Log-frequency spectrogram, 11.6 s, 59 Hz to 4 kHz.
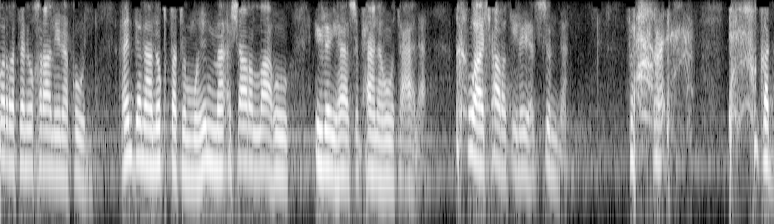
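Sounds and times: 
speech: 0.0 - 8.6, 9.4 - 10.2, 10.9 - 11.6
person coughing or clearing throat: 6.8 - 7.2, 9.4 - 11.5.

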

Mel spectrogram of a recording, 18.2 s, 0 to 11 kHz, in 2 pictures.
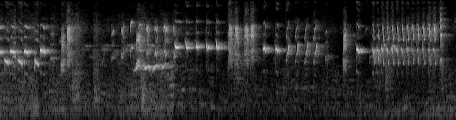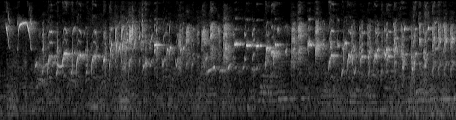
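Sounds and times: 
Sooty-headed bulbul singing a lively varied fierce-style song: 0.0 - 18.2.

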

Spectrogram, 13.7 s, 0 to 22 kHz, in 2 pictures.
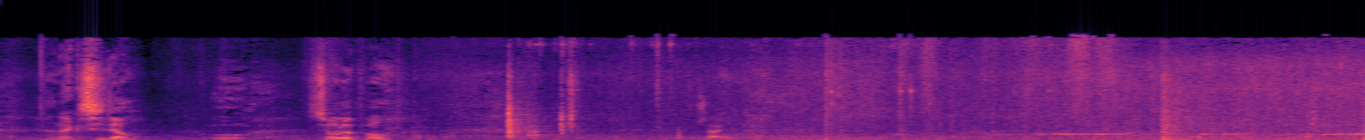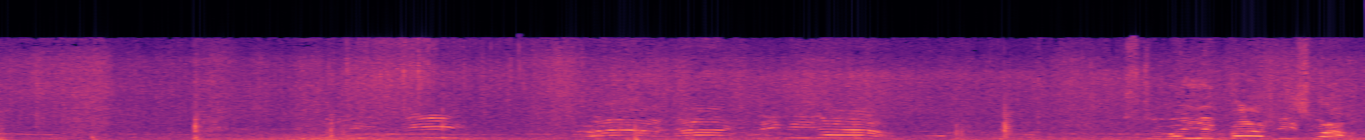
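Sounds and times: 
wind sweeping across a fishing ship's deck: 0.0 - 13.6
speech: 0.2 - 2.4, 3.5 - 4.2, 12.6 - 13.6
heavy sea sweeping across a fishing ship's deck: 1.6 - 13.6
rising-and-falling whining tones: 4.3 - 12.5
sharp knocks: 5.8 - 8.8.

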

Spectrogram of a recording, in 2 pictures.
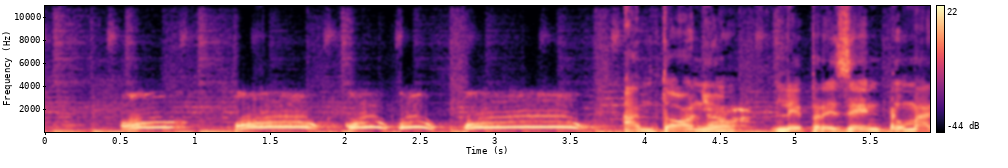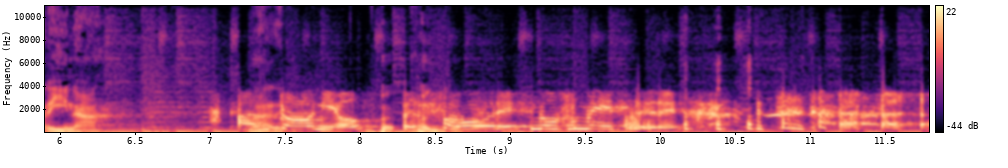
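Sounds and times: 
human voice imitating an owl's hoot: 0.5 - 3.7
speech: 1.3 - 1.5, 3.9 - 6.4, 7.2 - 11.7
laughter: 8.0 - 8.9, 9.8 - 11.7.

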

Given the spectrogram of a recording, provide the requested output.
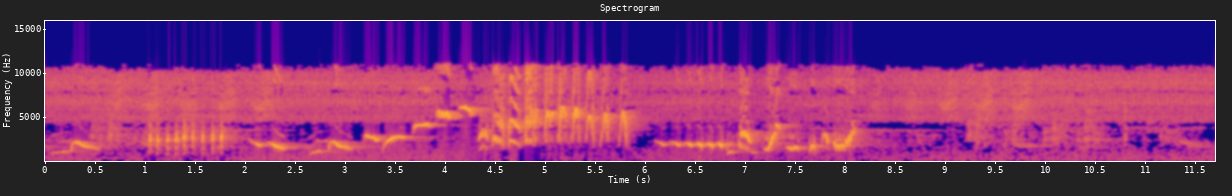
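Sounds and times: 
wild White-rumped shama singing in forest: 0.0 - 8.3
faint background hiss: 0.0 - 11.6.

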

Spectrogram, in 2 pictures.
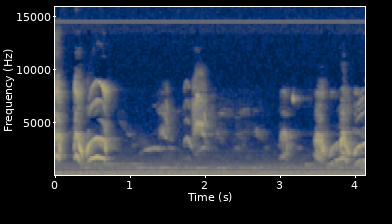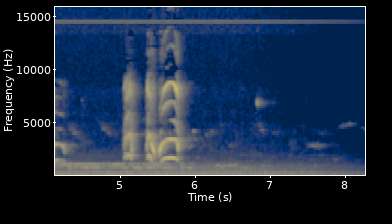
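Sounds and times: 
great kiskadee calls in Casavalle, Montevideo, Uruguay: 0.0 - 7.8.

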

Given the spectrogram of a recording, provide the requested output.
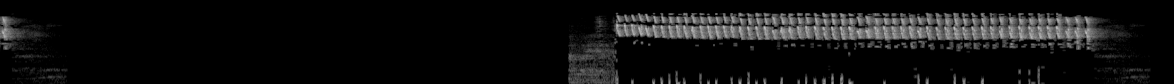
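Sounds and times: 
bird song of long high pulsing trill: 0.0 - 0.4, 6.2 - 11.2.

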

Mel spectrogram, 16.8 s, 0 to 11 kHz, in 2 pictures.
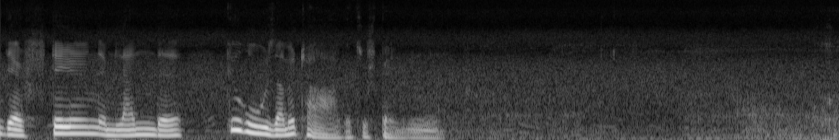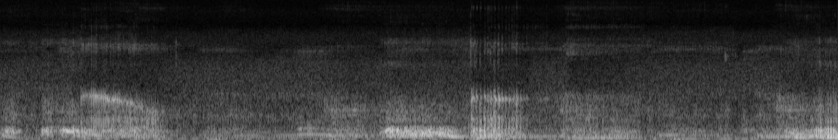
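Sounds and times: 
speech: 0.0 - 4.5, 8.4 - 10.1
rasping snoring of a sleeper on a February night: 6.9 - 16.7.

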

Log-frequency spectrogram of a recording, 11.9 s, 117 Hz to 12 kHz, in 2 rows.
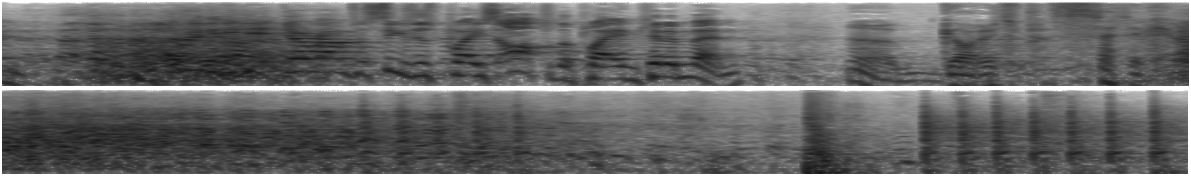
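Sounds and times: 
laughter: 0.0 - 2.5, 5.7 - 10.5
speech: 0.3 - 0.7, 1.8 - 8.4
knocking at a door: 10.0 - 11.8.

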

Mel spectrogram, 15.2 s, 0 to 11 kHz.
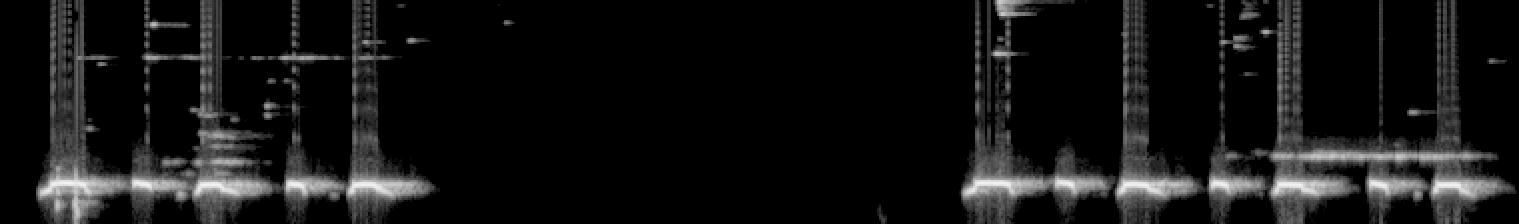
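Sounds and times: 
pigeon cooing: 0.4 - 4.2, 9.6 - 15.0.

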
